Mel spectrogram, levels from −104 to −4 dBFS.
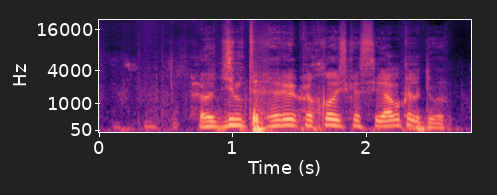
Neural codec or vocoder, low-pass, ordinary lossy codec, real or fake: codec, 44.1 kHz, 3.4 kbps, Pupu-Codec; none; none; fake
